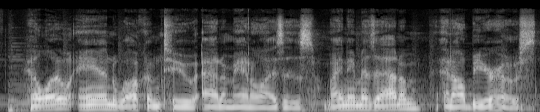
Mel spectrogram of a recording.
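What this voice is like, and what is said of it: Voice sounds a little off. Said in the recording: “my voice sounds a little off, uh, that is because I am just getting over a cold”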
